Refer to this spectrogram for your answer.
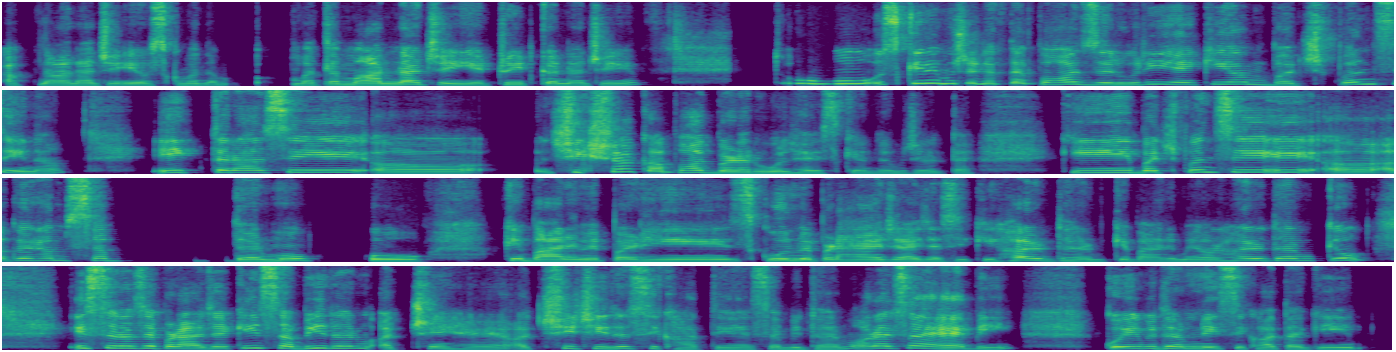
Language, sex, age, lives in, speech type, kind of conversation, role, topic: Hindi, female, 40-44, United States, conversation, unstructured, none, धार्मिक मतभेदों को कम करने के लिए हमें क्या करना चाहिए?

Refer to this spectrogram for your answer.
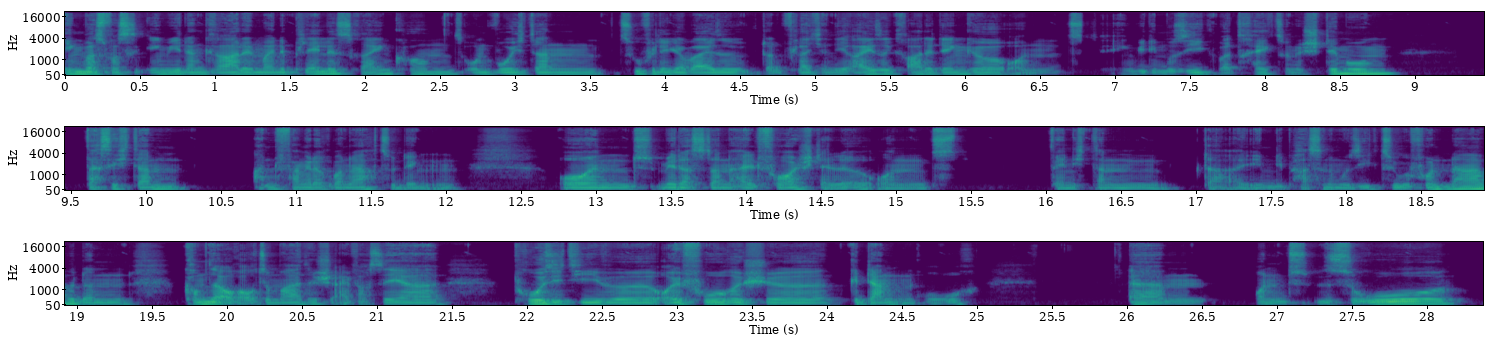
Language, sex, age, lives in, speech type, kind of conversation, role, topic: German, male, 25-29, Germany, conversation, podcast, guest, Was hilft dir, die Angst vor dem Unbekannten zu überwinden?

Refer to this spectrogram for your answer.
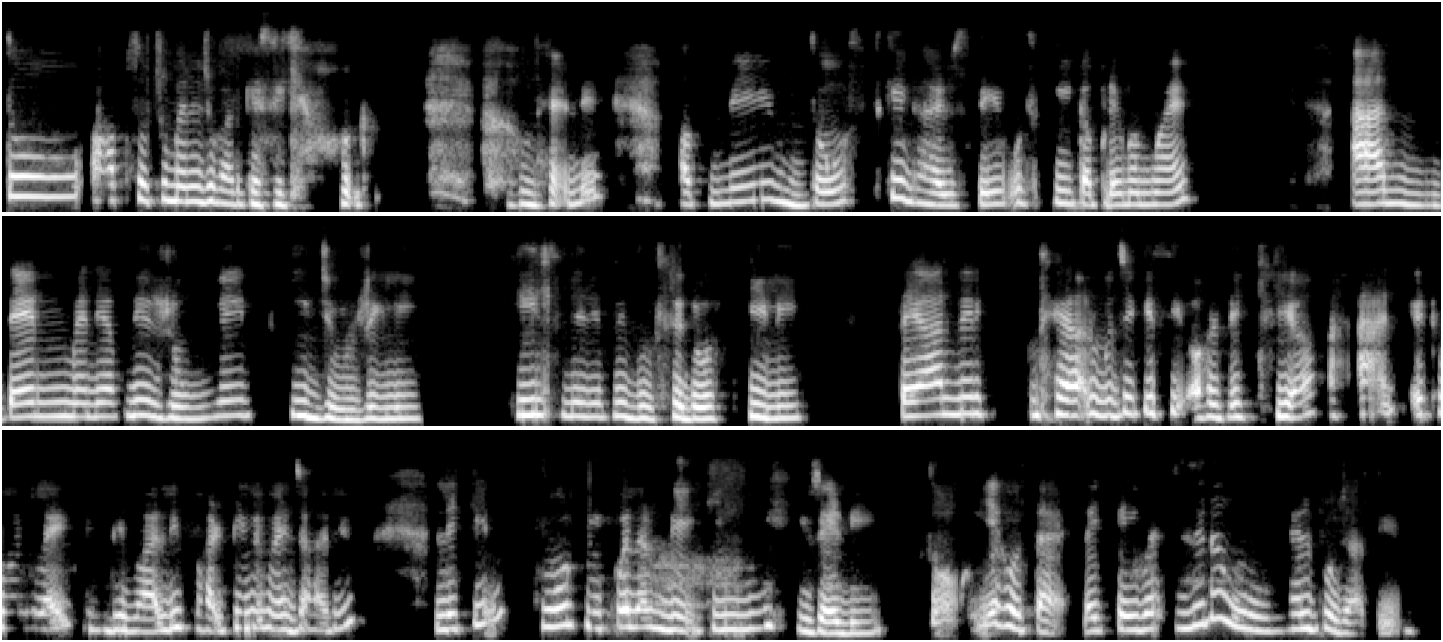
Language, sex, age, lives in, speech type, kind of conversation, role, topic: Hindi, female, 20-24, India, conversation, podcast, host, Comfort aur style ka balance banane ka tumhara tareeka kya hai?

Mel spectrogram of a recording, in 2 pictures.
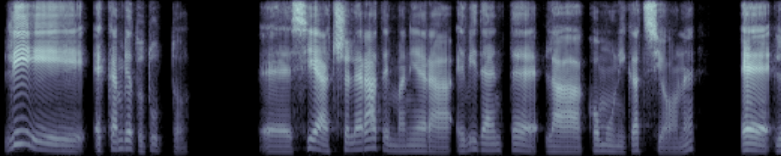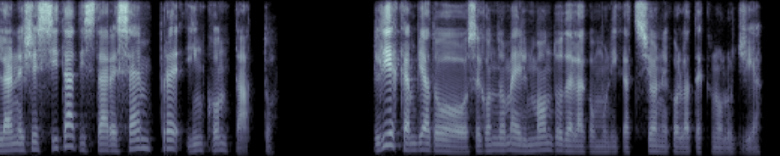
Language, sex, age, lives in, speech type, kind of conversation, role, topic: Italian, male, 40-44, Italy, conversation, podcast, guest, Come usi la tecnologia per restare in contatto con gli altri?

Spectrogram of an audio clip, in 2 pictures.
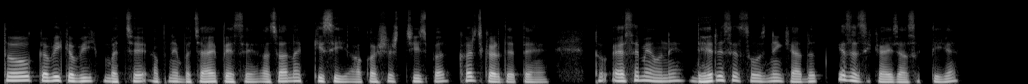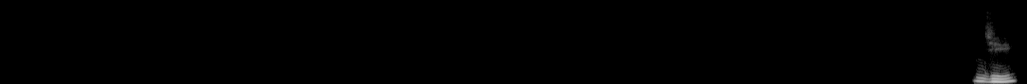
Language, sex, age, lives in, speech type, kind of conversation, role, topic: Hindi, male, 20-24, India, read, expert-assistant, asker, बच्चों को पैसे की कीमत और बचत के महत्व के बारे में कैसे सिखाया जा सकता है?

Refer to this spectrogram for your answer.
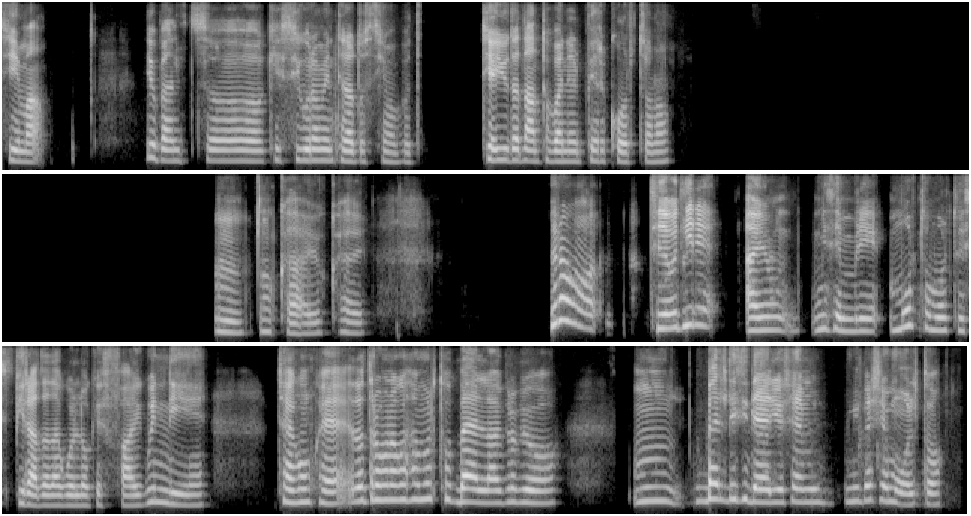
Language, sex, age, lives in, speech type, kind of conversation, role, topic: Italian, female, 20-24, Italy, conversation, unstructured, none, Qual è un desiderio che ti fa sorridere?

